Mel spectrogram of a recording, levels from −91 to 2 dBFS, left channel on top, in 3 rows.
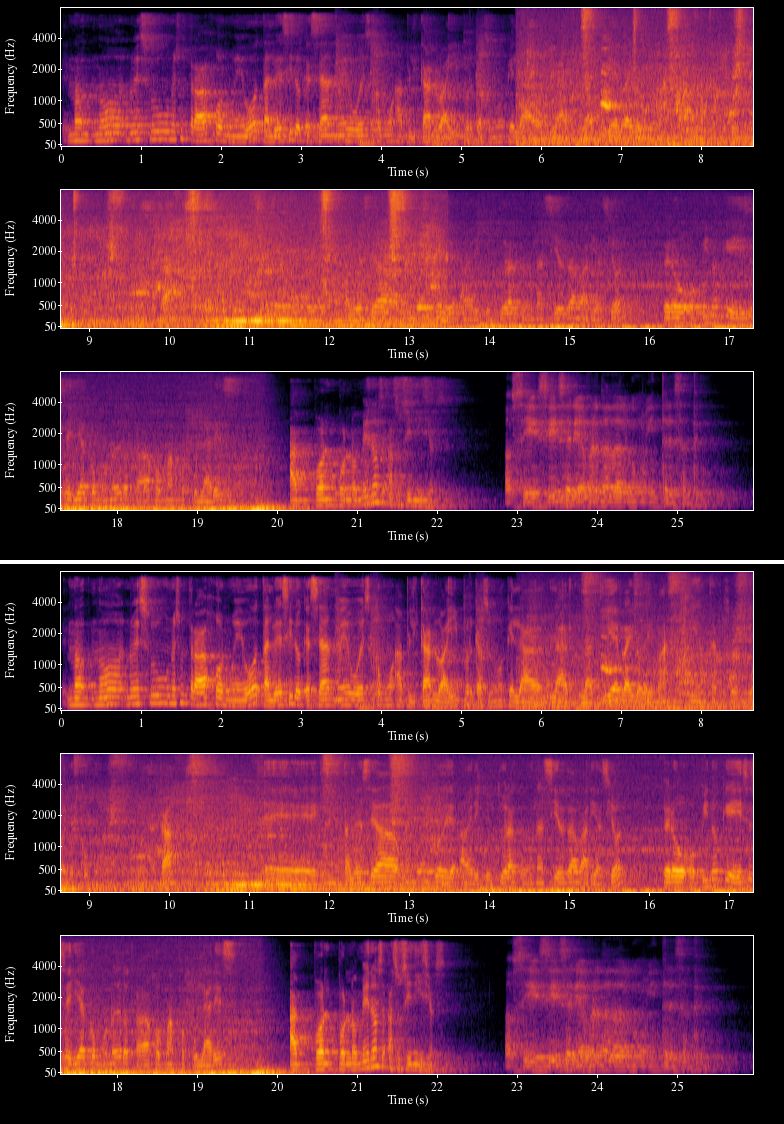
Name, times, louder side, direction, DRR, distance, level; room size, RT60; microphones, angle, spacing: voice 1, 0.1-10.7 11.2-15.7 16.2-19.5 20.2-22.1, right 3 dB, 60° right, 9 dB, 0.5 m, -26 dB
Scratching (performance technique), 3.4-4.0 4.5-4.7 5.0-5.3 5.9-6.3 6.5-6.9 7.2-7.3 7.7-7.8, right 1 dB, 15° right, 1.1 m, -33 dB
sound 1, 5.7-13.5, left 4 dB, 90° left, 0.5 m, -22 dB
voice 2, 10.5-10.9 22.8-25.3, left 1 dB, 65° left, 0 dB, 1.5 m, -32 dB
sound 2, 12.0-19.8, equal, 45° right, 1.7 m, -23 dB
12.0 x 6.4 x 3.1 m, 1.4 s
head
